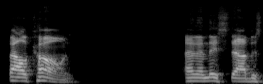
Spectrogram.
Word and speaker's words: Falcone: Washington and then Carmine Falcone so yes it's pronounced Falone not Falcone Falone and then they stab this dude's eyes out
